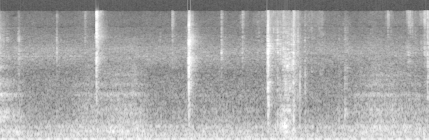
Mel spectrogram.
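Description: Near silence with a few faint clicks and rustles of cardstock being handled, as the liner is picked off double-sided tape strips and the mini card is pressed into place.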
